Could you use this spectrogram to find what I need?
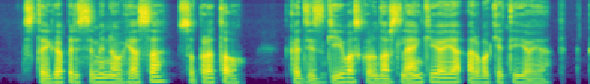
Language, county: Lithuanian, Šiauliai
